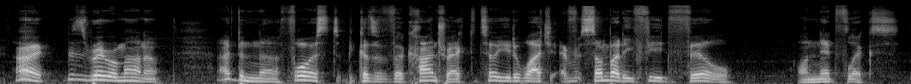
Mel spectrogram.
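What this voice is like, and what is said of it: Ray Romano impression. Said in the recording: “does a Ray Romano impression,”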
